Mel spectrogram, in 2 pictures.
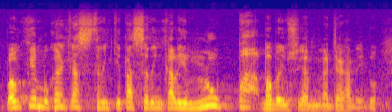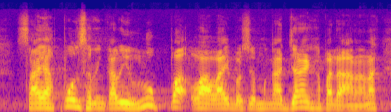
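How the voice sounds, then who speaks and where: A middle-aged man preaching a sermon as pastor, constantly addressing the congregation and swinging between emphatic rises and hushed phrase endings. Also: fairly high pitch. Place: church sanctuary during a live service. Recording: long church hall reverb.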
